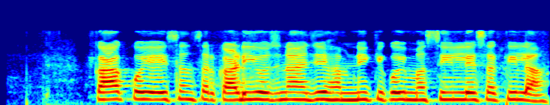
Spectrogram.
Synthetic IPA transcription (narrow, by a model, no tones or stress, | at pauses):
kaːkoːiɐɪsənsɐɾkaːɾijoːd͡ʒnaɦɛd͡ʒeɦɐmnikekoːimɐsiːnleːsɐkilaː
